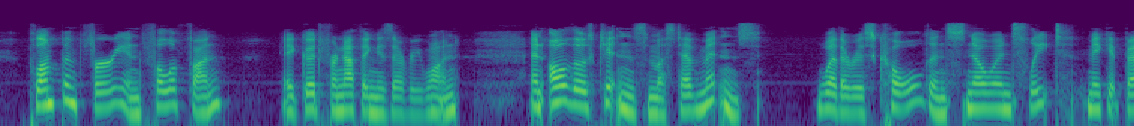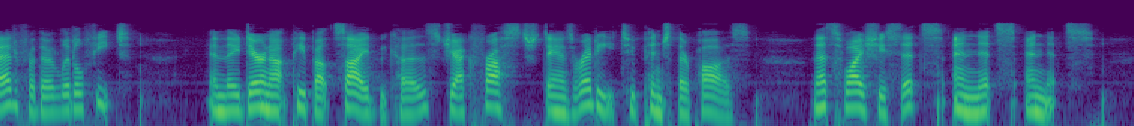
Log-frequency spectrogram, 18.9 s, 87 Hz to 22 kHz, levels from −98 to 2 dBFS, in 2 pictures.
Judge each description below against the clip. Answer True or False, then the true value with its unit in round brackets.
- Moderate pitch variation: True (3.9 semitones)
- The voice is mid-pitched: True (180 Hz)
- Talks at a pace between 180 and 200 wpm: True (185 wpm)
